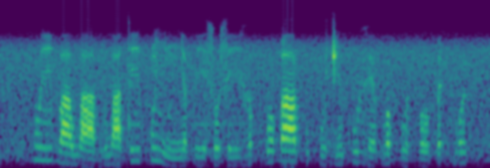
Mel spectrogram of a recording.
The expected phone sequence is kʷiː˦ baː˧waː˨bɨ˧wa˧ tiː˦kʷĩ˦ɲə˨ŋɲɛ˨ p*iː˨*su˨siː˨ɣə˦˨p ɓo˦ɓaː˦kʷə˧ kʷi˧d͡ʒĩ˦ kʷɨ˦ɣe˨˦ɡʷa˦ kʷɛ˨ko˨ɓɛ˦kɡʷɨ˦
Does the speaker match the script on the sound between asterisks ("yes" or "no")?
yes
